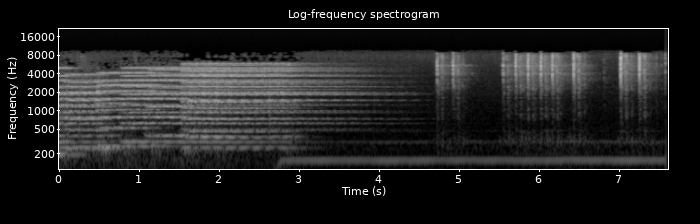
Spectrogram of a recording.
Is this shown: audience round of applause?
no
